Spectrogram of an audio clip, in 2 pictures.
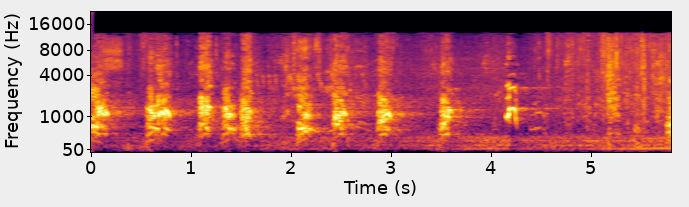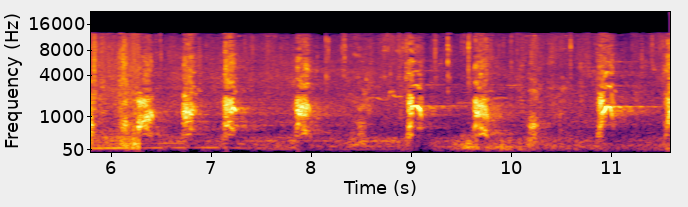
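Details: Dogs barking at a dog park, a rapid string of loud sharp barks in bursts, with a low rumbling and a brief whine mixed in.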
